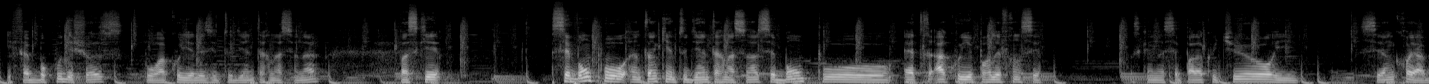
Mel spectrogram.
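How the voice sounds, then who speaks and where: A man speaks fairly slowly at a fairly low pitch, his intonation fairly even and broken by long, frequent pauses. Music plays in the background. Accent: Brazilian. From southern Brazil. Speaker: engineering student. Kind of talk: interview answer. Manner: hesitant.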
